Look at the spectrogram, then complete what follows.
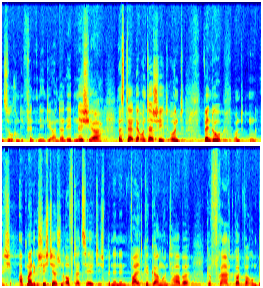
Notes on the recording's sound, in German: aus unserem Gottesdienst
